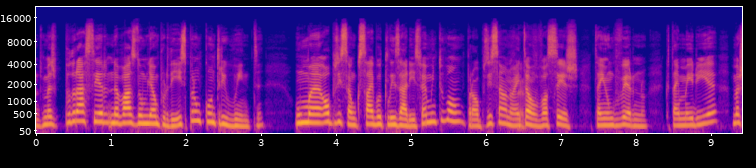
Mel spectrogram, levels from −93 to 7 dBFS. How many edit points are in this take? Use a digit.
0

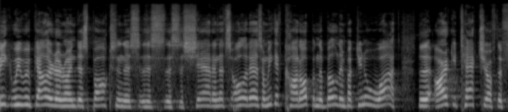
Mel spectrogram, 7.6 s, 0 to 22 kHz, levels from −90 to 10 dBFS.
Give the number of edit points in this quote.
0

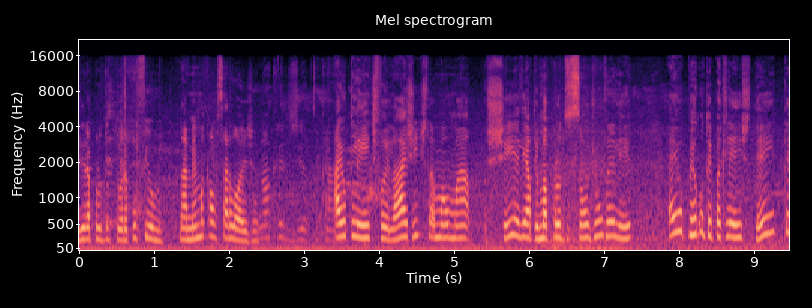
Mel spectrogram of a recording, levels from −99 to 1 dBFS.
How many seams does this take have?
5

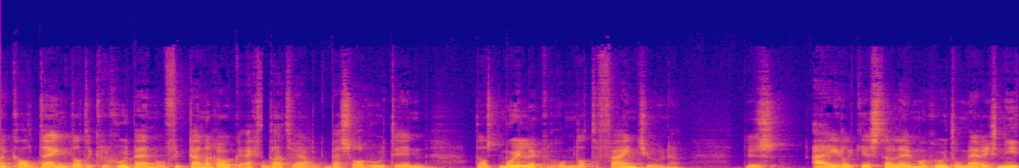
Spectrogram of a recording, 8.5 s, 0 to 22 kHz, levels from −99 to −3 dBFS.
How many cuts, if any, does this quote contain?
3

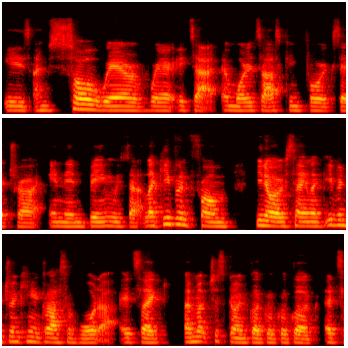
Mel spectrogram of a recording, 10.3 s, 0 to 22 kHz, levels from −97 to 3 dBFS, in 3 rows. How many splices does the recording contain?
1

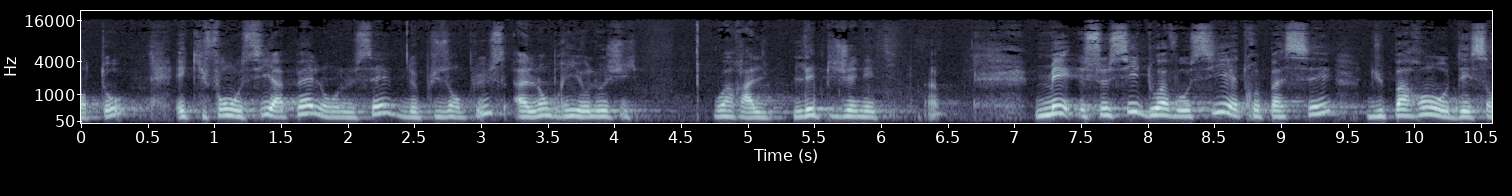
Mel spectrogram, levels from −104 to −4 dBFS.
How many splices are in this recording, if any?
0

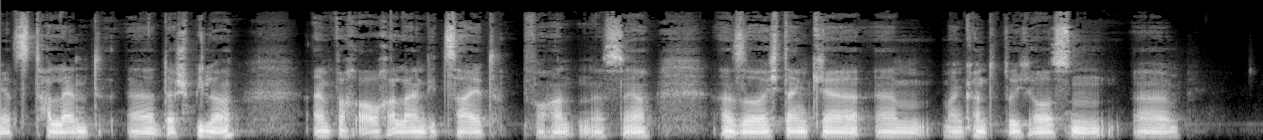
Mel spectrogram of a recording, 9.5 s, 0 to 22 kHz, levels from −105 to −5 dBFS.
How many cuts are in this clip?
1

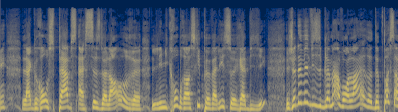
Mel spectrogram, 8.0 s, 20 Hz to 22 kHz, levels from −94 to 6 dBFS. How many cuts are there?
0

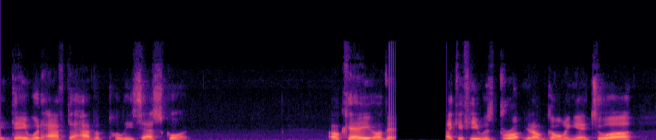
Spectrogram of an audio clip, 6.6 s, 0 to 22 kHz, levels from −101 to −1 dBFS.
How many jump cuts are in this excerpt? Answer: 0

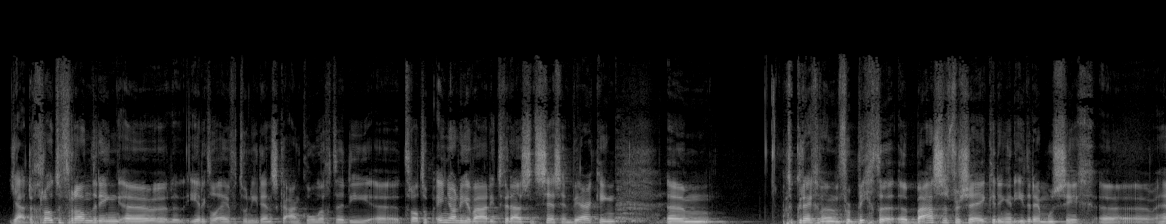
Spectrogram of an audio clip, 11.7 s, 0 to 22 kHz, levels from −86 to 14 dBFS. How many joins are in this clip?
1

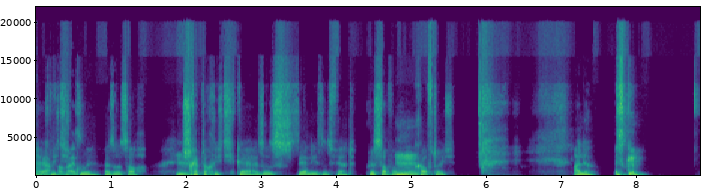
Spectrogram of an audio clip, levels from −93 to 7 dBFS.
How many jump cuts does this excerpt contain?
1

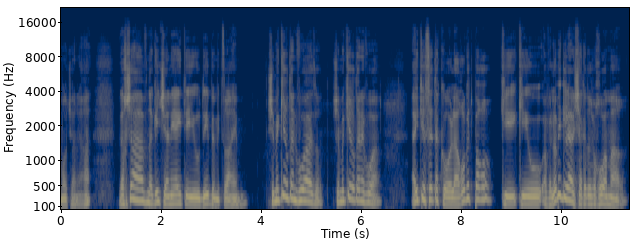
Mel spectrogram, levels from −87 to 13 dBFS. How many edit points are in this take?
1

